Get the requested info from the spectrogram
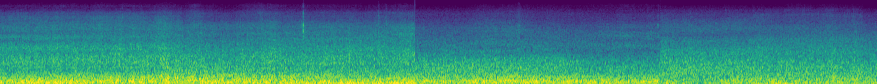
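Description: Sea surf washing on rocks, with wind rumbling on the microphone. The higher hiss of the water thins out about five seconds in.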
